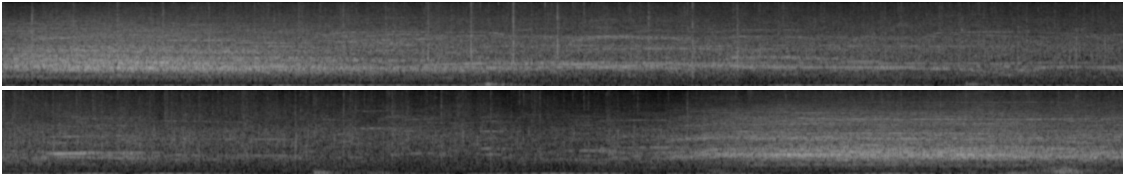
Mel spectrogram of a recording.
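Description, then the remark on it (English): A crowd applauds and cheers steadily for about seventeen seconds for doghouse bass player Lee Rocker, a dense wash of clapping that dips slightly in the middle and swells louder again near the end, with a few low thumps. “Don't cheer him yet, I haven't introduced him.”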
